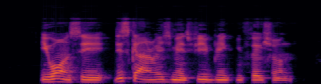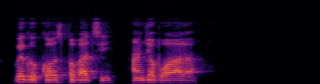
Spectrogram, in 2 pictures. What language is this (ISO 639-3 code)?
pcm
